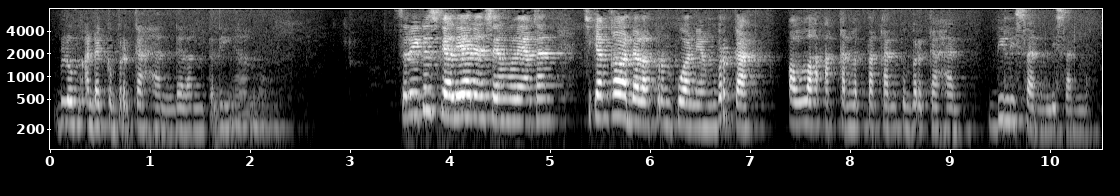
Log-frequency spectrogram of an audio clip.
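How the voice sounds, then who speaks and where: An Indonesian woman delivers a sermon in a high voice, telling stories and acting out the people in them. Her voice rings through a large, echoey hall. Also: fairly quick. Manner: expressive storytelling, acting out quoted voices. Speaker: preacher. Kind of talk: sermon to a women's gathering.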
